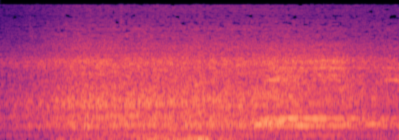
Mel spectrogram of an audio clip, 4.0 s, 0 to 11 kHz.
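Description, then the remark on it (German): A steam locomotive in Cuba rumbles through sugarcane fields with a steady, loud mechanical roar, and thin high squealing tones rise in toward the end. No voices are heard. “Werden die Dampfloks, die seit fast 200 Jahren durch Zuckerrohrfelder fahren, zur Tourismusattraktion?”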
